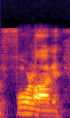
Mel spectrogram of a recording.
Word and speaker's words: Vorlage: That's a German word, and the V sound in German is an F, pronounced as an F. So Vorlage.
